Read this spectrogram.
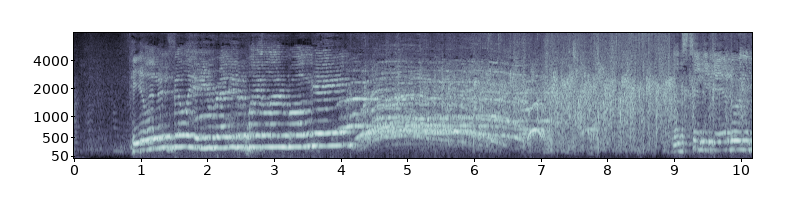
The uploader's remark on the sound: plays The Leonard Maltin Game against audience members at Helium Comedy Club in Philadelphia, PA.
